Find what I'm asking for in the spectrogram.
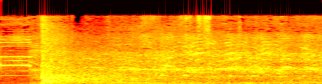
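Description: A single sharp gunshot cracks out, fired by armed Basij forces from the rooftop of a Basij base in Tehran down at a crowd of protesters, followed by the continuous roar and babble of a large agitated crowd chanting slogans.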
